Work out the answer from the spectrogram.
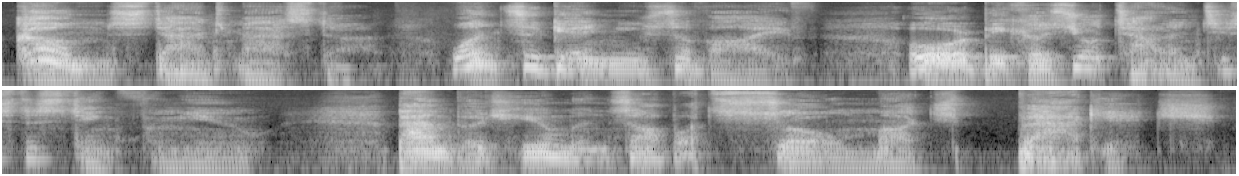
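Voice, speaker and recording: Gravelly, arrogant ancient villain. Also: huge pitch swings, full character voice. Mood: cold commanding. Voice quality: very creaky, gravelly low rasp, breathy. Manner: slow, scornful, lecturing. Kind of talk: dramatic audiobook character acting.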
